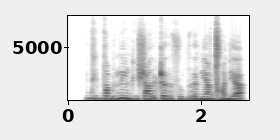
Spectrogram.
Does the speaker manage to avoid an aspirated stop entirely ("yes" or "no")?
yes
